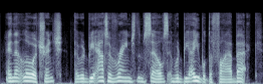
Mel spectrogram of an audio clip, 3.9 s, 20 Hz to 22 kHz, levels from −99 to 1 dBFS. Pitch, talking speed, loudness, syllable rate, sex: 150 Hz, 275 wpm, -18 LUFS, 6.4 syllables/s, male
